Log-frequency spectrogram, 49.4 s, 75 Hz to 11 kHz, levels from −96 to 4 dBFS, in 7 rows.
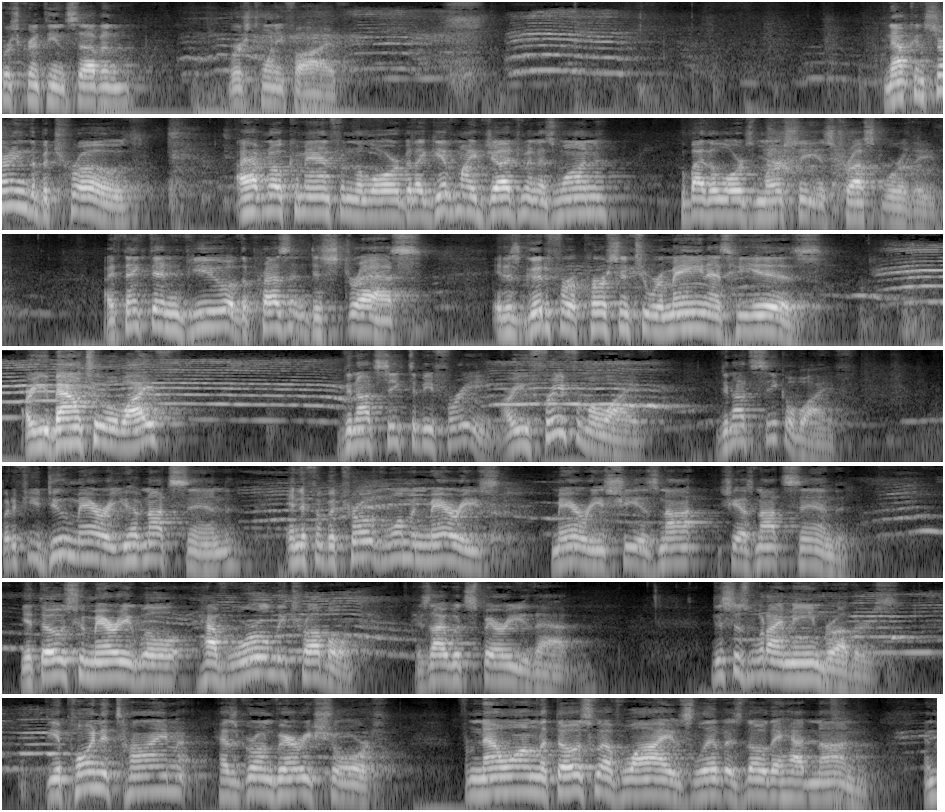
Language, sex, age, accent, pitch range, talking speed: English, male, 40-59, American, 145-195 Hz, 170 wpm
